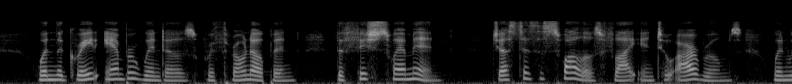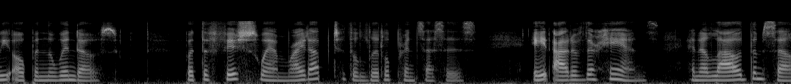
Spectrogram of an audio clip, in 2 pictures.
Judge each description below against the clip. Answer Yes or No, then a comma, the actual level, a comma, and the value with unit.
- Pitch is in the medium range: No, high, 200 Hz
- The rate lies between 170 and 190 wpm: Yes, average, 175 wpm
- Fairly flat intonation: No, average, 3.7 semitones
